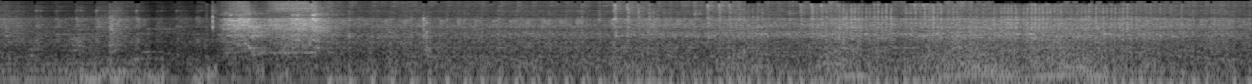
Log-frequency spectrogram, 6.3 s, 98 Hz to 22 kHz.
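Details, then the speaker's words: Yamaha Mio Soul i 125, new battery, 13.2 V key-on: starter drags engine over in slow, labored pulses about five seconds without firing; voltage drops to 11, sometimes 10–8 V, worst on early-morning first start. "Abangan ng voltage drop magi-start ako 11 normal na mga sir meron kasing minsan may start siya na nababa ng 9 8 minsan aun oh 10"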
